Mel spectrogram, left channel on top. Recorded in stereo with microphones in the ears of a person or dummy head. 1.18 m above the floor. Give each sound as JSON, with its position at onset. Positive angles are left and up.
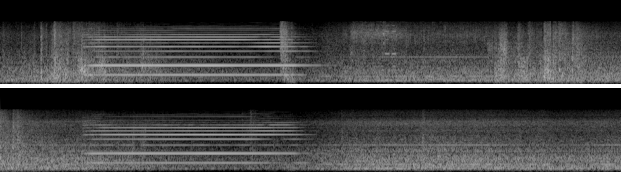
{"t": 0.8, "sound": "a violin", "side_deg": 60, "distance_m": 2.0}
